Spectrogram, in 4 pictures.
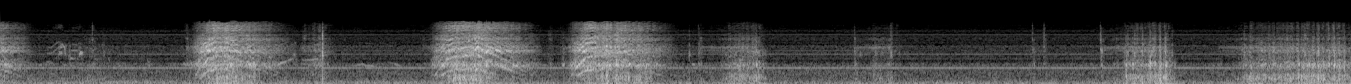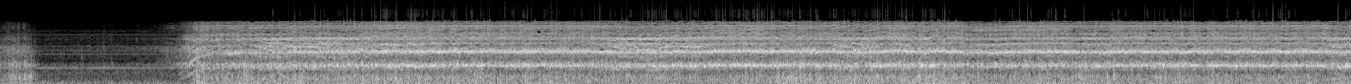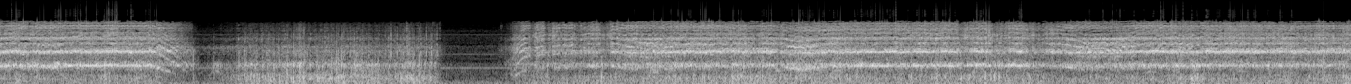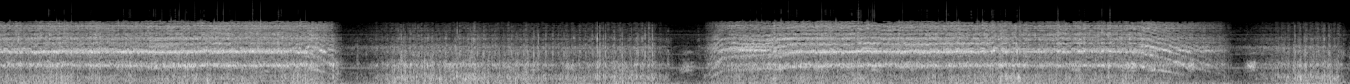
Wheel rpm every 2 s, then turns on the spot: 10, 20, 40, 20, 0, 10, 30, 50, 200, 230, 220, 230, 230, 230, 120, 50, 170, 230, 230, 220, 230, 210, 40, 50, 200, 220, 50.
6-8 10-14 28-32 44-46 52-54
